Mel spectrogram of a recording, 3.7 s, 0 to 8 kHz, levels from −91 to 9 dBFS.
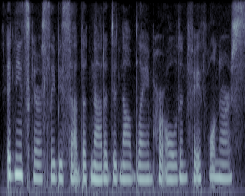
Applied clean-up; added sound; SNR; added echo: none; none; none; none.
